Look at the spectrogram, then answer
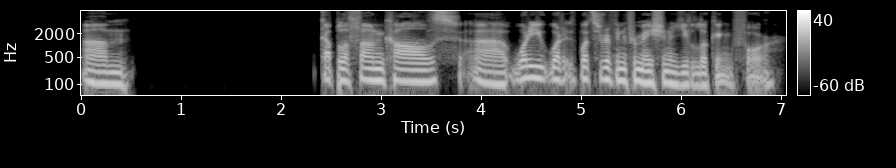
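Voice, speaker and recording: Male game master, mid-pitched, casual and sweary, thinking aloud in a dry recording. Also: creaky, no echo. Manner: halting, profane. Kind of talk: improvised tabletop game narration and casual chat.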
